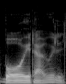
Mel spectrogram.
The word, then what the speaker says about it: buoy: B-U-O-Y. 이걸 Buoy라고도 읽기도 해요. 근데 보통은 Buoy라고 읽죠.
